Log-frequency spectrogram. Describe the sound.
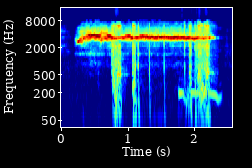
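A voice imitates the high whistling whine of a Formula 1 car engine heard in the background of Verstappen's and Checo Pérez's team radio: one steady, piercing whistle held for about two seconds, with crackly bursts and a low hum underneath.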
